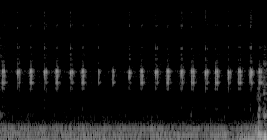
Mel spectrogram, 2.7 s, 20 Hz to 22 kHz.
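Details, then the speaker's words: Samsung S24 Ultra with camera assembly removed and shaken: quiet rapid rattle about seven or eight clicks a second, louder than normal OIS movement; lens stabiliser loose, camera module needs replacing. "there is ois which rattles the phone a bit but this is a bit more louder so let's see why it's happening"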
